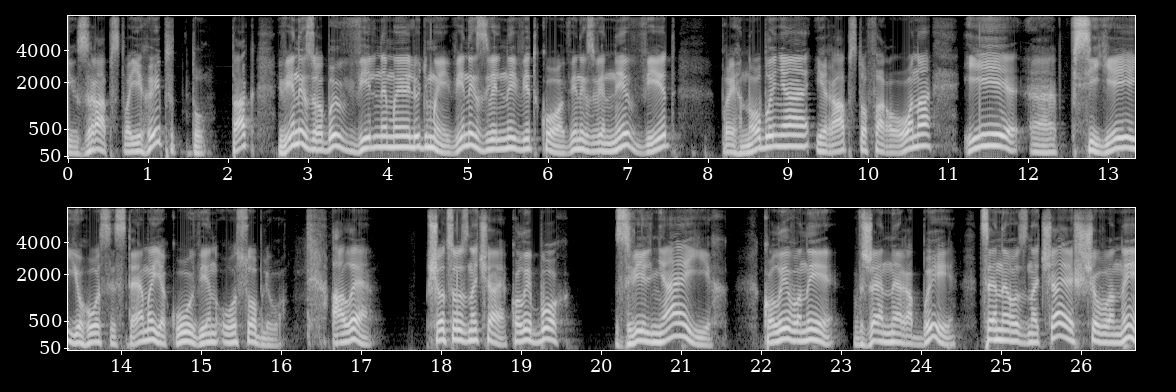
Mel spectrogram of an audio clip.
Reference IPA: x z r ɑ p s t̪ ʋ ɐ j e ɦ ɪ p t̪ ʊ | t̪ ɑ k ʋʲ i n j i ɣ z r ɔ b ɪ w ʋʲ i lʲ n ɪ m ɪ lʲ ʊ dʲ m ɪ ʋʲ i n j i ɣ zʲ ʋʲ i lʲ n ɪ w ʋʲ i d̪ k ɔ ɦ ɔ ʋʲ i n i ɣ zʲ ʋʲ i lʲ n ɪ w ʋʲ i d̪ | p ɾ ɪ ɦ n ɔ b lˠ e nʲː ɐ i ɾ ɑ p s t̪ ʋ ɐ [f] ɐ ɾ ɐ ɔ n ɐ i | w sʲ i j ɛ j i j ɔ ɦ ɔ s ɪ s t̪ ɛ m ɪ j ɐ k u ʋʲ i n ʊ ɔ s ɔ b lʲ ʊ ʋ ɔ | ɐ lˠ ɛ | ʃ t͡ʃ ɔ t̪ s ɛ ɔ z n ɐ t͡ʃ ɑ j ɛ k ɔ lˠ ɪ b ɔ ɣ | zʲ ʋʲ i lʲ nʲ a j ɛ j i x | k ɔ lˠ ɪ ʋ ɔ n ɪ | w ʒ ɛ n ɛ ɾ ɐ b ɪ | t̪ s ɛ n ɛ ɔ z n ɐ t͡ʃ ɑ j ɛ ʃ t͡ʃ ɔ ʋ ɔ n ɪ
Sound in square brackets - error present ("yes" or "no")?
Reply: no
